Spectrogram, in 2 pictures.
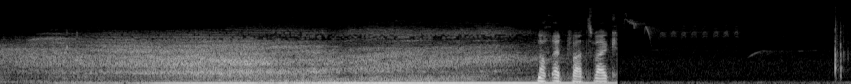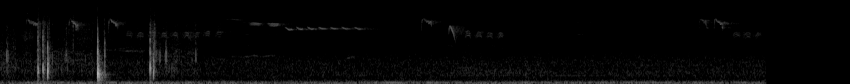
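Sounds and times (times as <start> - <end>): forest birds calling: 6.2 - 16.2.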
